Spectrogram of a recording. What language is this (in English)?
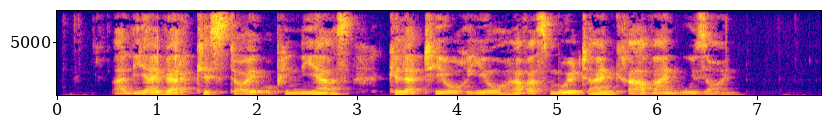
Esperanto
